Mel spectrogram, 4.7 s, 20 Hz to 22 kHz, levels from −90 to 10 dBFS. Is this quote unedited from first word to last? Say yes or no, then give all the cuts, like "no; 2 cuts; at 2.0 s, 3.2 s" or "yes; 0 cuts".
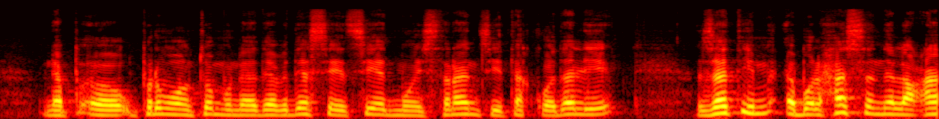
yes; 0 cuts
